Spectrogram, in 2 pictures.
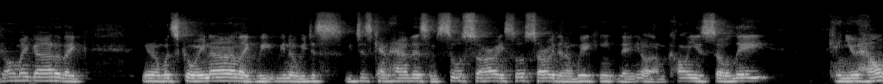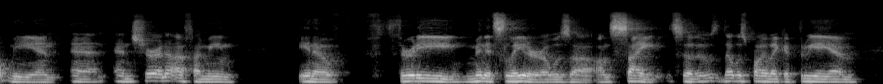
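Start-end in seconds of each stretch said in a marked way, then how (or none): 0.0-9.2 imitated panicking voice. Retelling a late-night call from a client: imitating a panicking client. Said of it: "she's panicking, you know, she's just like".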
